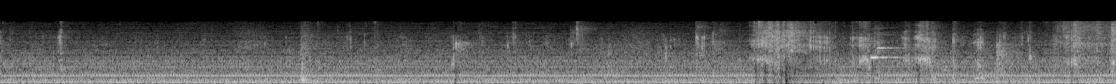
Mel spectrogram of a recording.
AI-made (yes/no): no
